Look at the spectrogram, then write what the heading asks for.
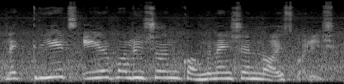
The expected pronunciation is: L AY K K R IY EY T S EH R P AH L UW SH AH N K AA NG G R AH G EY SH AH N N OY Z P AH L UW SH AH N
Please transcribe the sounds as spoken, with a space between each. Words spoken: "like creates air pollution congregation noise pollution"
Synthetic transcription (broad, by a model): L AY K K R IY EY T S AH R P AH L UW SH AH N K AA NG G AH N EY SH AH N N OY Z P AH L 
